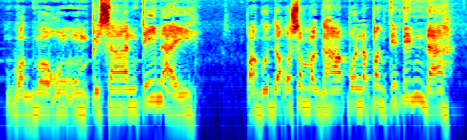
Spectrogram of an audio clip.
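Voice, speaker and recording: An actor playing a tired fish-vendor husband, respectful with customers and exasperated at home. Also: male voice, a little high, brisk, faint music behind, lightly acted. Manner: respectful with elders, exasperated with wife.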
